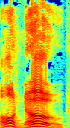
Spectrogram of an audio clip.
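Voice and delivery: quick, sad little cry. Retelling a quick reaction in an episode, imitating Colin sounding sad. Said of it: "you sound so sad there".

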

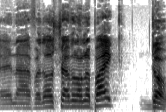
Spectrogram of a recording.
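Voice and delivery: mock helicopter traffic reporter voice. Acting out a traffic report with the others, as the helicopter traffic reporter. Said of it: "The guy in the chopper when they're like doing the traffic report".

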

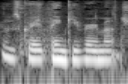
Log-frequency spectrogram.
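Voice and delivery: very quiet, low, close-mic hushed voice. Welcomed back by a co-speaker, answering a question in a quiet voice close to the mic. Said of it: "Why do you talk so close and so quiet?".

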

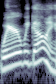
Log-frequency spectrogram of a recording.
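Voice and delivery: high, upset, distressed exclamation. Narrator, riding as a passenger, asking their daughter who is driving; distressed exclamation. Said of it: "I exclaimed, distressed".

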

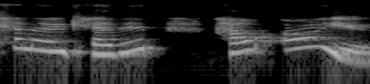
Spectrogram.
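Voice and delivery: very high, posh put-on English accent. Describing his mother, the speaker imitates how she greets him, in her posh voice. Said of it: "So my mother speaks like this".

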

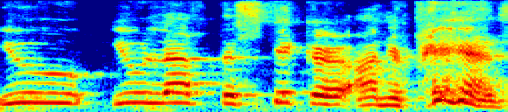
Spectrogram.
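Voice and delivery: put-on high European-accented voice. Quoting a European woman who pointed at his pants, in a little European voice. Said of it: "I hear this little European voice".

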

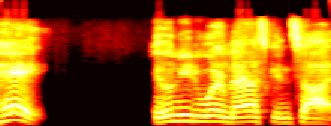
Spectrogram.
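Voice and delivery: pushy, meddling, nosy stranger voice, butting in. Reenacting the other speaker's market encounter, playing the guy there. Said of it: "I'm going to be the guy".

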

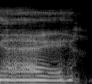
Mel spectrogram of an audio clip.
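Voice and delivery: raspy put-on voice. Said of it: "a raspy".

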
